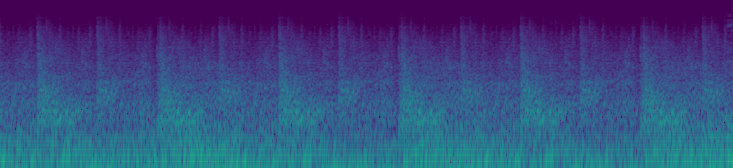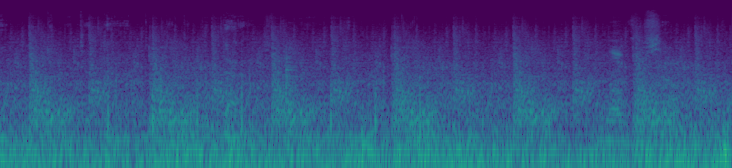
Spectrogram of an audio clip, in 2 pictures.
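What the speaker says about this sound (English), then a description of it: "Love the sound of the washing machine" A washing machine runs in the Silent Hill video game, a repetitive mechanical clanking and churning with regular thumping beats, loud and continuous with faint speech underneath.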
